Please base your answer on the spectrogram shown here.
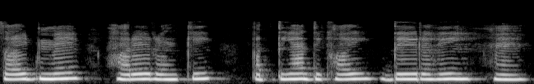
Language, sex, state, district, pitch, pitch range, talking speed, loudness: Hindi, female, Uttar Pradesh, Lucknow, 245 Hz, 235-255 Hz, 110 wpm, -11 LUFS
